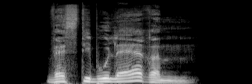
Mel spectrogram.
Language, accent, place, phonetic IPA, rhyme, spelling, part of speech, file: German, Germany, Berlin, [vɛstibuˈlɛːʁəm], -ɛːʁəm, vestibulärem, adjective, De-vestibulärem.ogg
- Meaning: strong dative masculine/neuter singular of vestibulär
